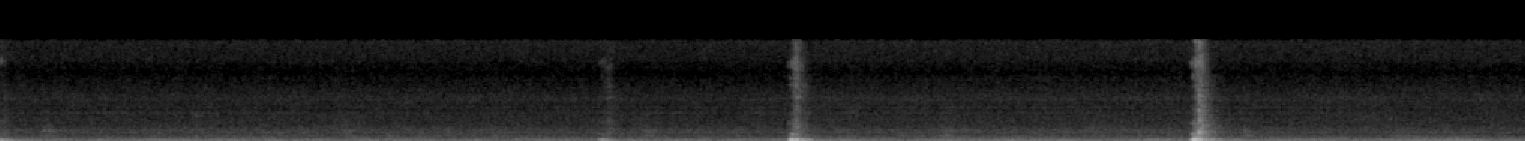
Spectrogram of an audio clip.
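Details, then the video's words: A tiny Maltese named Lucky guards the house indoors against invisible threats, captured on a Pixel phone: a faint bark followed by two louder, sharp single barks spaced a few seconds apart in a quiet room. "Watch My Tiny Maltese Defend the House Against Invisible Threats!"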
